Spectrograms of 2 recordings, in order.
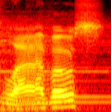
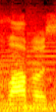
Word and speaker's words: Lavos: I believe it's pronounced Lavos.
